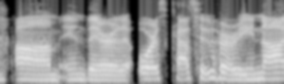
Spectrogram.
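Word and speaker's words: hors catégorie: Did you just call it a haute couture Yeah, tell me that I I haute couture, how do you say it? Ors category. Ors Ors category.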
